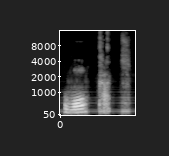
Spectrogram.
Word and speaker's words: vocat: And as we can see, we need to pronounce this as wo. So this is labor me vocat.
